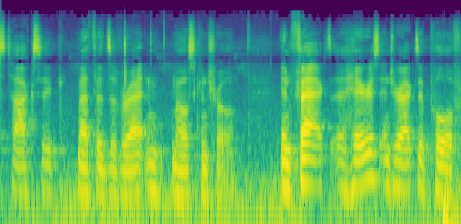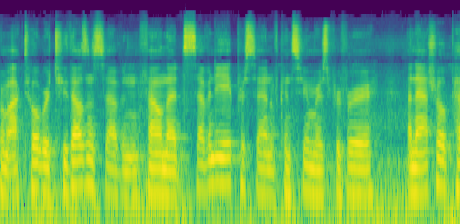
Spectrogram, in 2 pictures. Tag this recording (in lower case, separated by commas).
speech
